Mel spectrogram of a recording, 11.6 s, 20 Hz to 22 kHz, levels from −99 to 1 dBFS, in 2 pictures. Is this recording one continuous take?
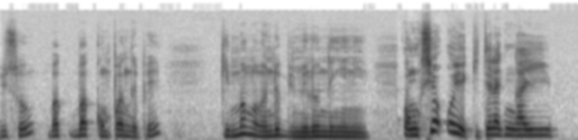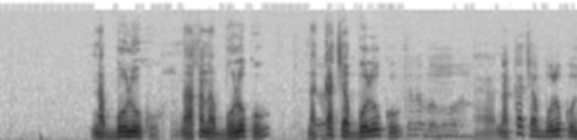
no; 1 cut; at 4.0 s

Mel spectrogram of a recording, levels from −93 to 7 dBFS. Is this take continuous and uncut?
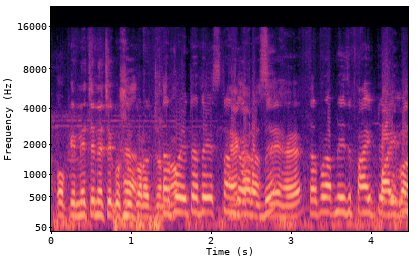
yes; 0 cuts

